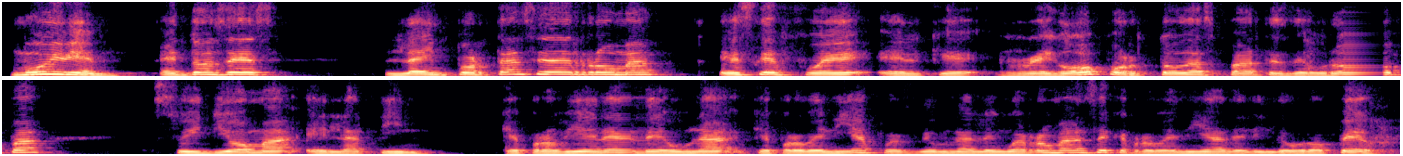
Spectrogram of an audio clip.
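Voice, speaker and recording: A man's voice: high voice, measured pace, darkish tone. A Mexican man teaching a class over a video call, chatty and full of fillers and restarts. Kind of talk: online class lecture.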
